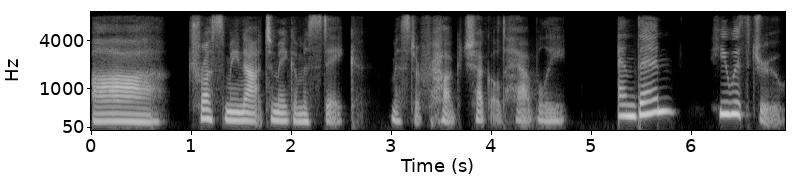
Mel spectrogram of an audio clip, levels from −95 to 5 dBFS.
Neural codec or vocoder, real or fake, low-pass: codec, 16 kHz, 1 kbps, X-Codec, WavLM features, trained on Multilingual LibriSpeech; fake; 7.2 kHz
